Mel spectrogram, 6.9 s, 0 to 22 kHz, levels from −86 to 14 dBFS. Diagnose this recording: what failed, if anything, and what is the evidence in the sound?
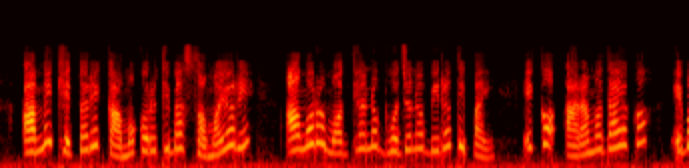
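The codec stage failed here. The whole clip sounds rough and grainy, with a noisy texture and nothing above 8.2 kHz. That's likely Opus compression in its music mode, starved at a rate that fits about 16 kbps, so it fills bands with noise.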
